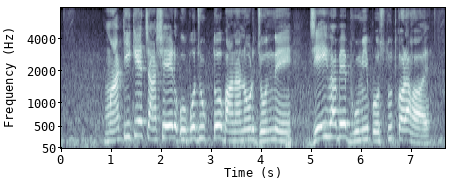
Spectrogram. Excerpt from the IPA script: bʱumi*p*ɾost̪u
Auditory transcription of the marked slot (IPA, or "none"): p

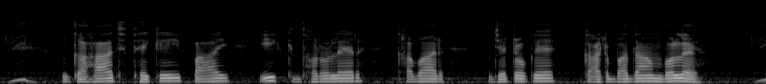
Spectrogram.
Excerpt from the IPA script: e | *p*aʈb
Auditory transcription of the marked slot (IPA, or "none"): k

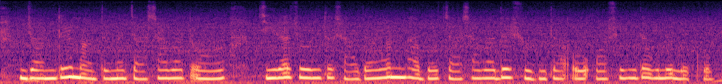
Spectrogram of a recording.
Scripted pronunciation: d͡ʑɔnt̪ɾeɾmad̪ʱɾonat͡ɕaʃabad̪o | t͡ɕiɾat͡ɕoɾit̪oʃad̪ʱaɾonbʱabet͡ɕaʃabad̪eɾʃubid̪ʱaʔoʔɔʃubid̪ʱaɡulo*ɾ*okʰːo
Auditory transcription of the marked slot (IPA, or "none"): l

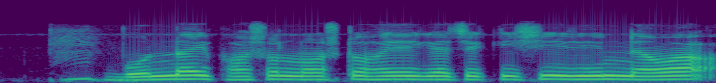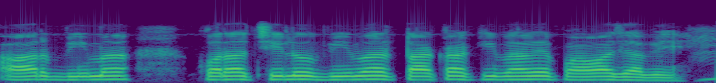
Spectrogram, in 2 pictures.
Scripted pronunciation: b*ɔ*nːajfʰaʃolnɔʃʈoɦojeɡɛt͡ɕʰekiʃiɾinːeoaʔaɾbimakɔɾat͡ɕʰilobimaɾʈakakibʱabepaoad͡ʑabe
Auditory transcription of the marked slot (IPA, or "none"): o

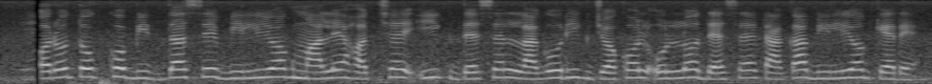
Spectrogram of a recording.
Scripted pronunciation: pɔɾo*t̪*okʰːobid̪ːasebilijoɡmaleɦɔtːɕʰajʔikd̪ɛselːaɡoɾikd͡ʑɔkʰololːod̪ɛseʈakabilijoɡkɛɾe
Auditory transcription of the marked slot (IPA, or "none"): t̪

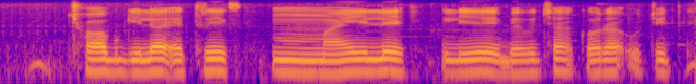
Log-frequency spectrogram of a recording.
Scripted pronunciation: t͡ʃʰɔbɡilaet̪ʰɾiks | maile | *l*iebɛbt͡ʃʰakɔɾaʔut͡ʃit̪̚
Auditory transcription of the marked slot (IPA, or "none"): l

